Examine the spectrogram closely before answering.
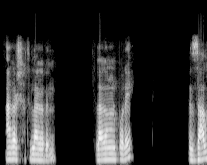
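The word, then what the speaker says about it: ذال: লাগানোর পরে জাল উচ্চারণ করবেন না, উচ্চারণ করবেন জাল। জাল, এটাও পাতলা উচ্চারণ হবে। বাংলাদেশে দেখা যাবে যে অনেকেই এটাকে জাল উচ্চারণ করে থাকেন, কিন্তু এটা সম্পূর্ণ ভুল উচ্চারণ।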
